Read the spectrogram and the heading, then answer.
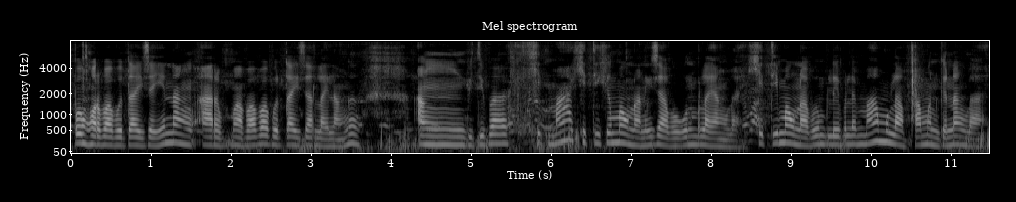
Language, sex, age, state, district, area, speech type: Bodo, female, 45-60, Assam, Udalguri, rural, spontaneous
